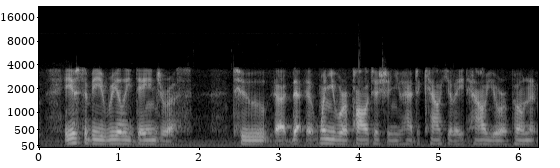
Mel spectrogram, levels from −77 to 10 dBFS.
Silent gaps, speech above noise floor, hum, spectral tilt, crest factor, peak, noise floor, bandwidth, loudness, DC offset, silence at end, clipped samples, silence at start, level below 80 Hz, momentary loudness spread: none; 24 dB; 60 Hz at -50 dBFS; -6 dB/octave; 18 dB; -6 dBFS; -47 dBFS; 16 kHz; -23 LUFS; under 0.1%; 0 s; under 0.1%; 0 s; -54 dBFS; 8 LU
